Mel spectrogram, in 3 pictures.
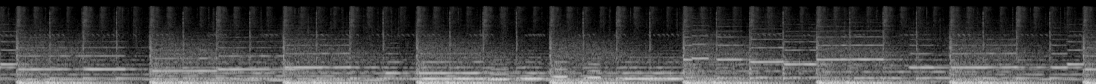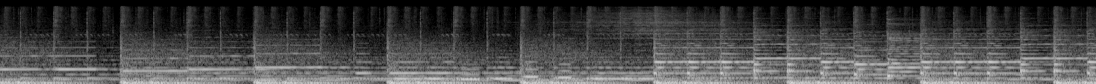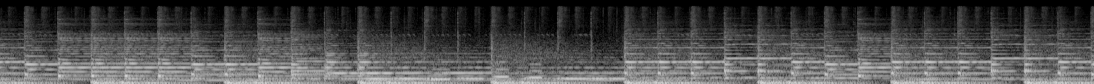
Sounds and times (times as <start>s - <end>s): Soundtrack music: 0.0s - 32.8s.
